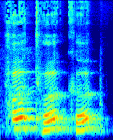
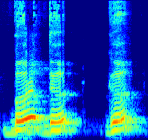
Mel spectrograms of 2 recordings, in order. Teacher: E as desvozeadas é as que não tem a tremidinha aqui mais forte aqui na garganta. Então, P, T, K é mais suave aqui na garganta. Agora, B, D, G vibra mais aqui.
